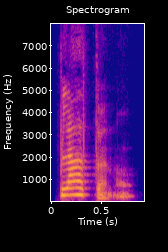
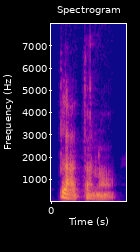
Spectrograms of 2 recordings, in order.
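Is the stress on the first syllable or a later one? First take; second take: first; later. First: The stress falls on the first syllable. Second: The stress falls on a later syllable. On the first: The speaker calls it right. "because of the accent, I'm going to say plátano" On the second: The speaker calls it wrong. "If there was no accent on the A, I would have said plátano"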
